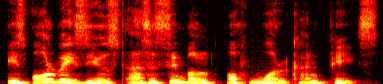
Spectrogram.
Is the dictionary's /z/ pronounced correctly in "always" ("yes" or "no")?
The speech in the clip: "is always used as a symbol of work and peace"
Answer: yes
